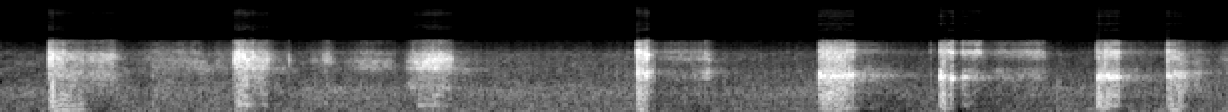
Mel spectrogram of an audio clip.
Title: Coughing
